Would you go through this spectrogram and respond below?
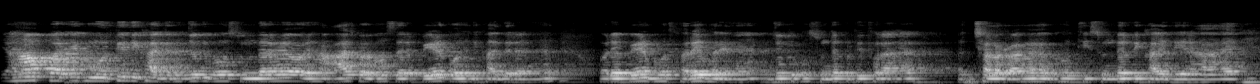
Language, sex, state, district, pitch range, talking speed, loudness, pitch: Hindi, male, Chhattisgarh, Balrampur, 125-175 Hz, 250 wpm, -19 LUFS, 135 Hz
